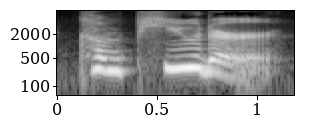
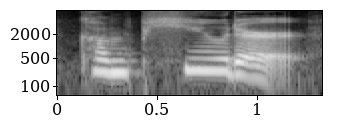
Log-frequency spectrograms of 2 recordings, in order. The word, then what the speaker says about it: computer: she was a student computer computer notice that the T changes to a D sound in American English computer computer I've been using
